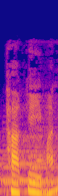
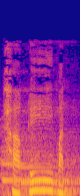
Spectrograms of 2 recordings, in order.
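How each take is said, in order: First: The word ends with a short vowel and n. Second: The word ends with a short vowel and n.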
